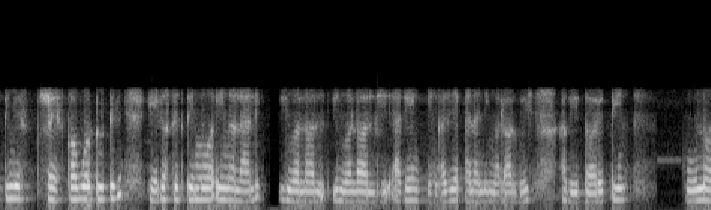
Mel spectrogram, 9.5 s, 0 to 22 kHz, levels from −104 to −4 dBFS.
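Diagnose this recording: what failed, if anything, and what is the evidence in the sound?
The codec stage failed, throughout the speech: a buzzy, gravelly roughness typical of the GSM full-rate codec, its sound fitting about 13 kbps, over a line band of 150 Hz to 3.5 kHz. Unlike plain band-limiting, the grain comes from coarse pulse-driven excitation, not only missing highs.

The network dropped audio as lost GSM frames: brief rough, metallic holds at 1.16 s (40 ms), 5.62 s (80 ms, just before "en achek anan ing'alalwek") and 7.32 s (60 ms, just after it). Repeating the last frame's settings causes the ring, unlike clean dropout silences.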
